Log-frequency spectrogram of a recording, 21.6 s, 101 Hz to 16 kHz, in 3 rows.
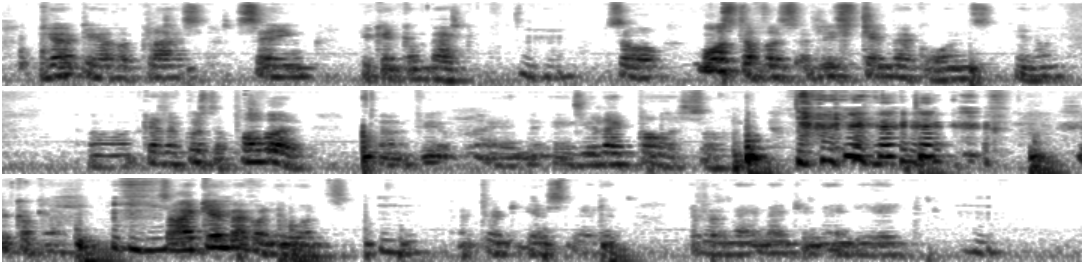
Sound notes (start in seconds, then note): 12.5 all laugh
